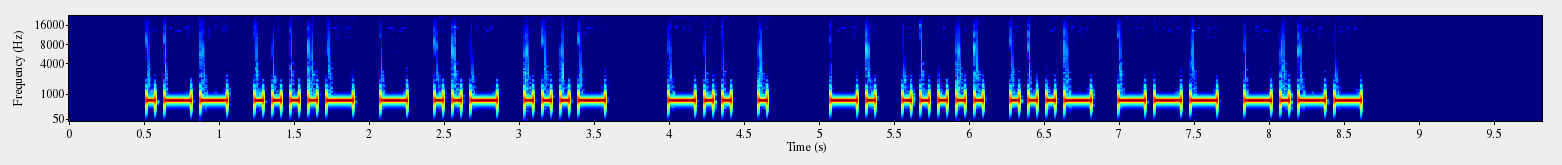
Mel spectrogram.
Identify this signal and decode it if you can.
Morse code, heard as a keyed tone, about 21 wpm, 700 Hz. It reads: W4TUV DE N5VOY
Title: USA Callsign DE Callsign - 5 Characters - 20wpm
